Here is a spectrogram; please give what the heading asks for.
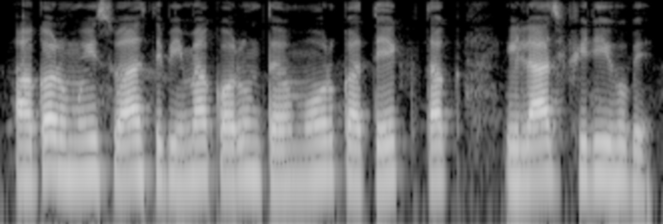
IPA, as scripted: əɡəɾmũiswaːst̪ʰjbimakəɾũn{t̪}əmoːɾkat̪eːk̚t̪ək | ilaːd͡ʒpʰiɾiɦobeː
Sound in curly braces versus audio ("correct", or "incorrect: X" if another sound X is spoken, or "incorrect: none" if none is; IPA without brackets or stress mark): correct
